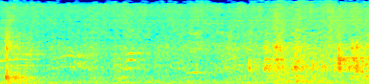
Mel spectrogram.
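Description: A bowling ball rumbles down a lane in an echoing hall.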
